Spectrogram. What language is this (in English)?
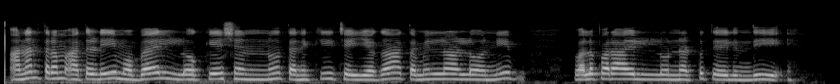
Telugu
